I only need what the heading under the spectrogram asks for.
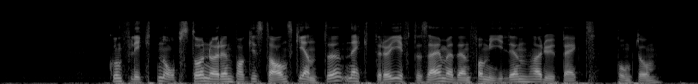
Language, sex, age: Norwegian, male, 27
